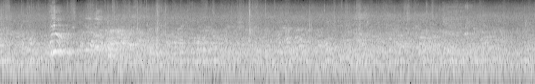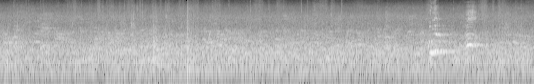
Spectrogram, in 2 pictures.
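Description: A young male fighter shouts sharply.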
